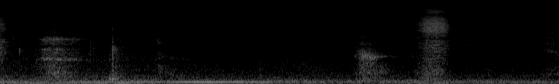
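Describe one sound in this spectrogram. A young man breathes out heavily in distress.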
